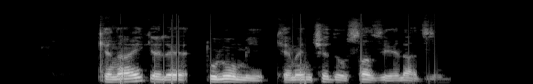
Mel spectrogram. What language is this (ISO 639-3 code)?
lzz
